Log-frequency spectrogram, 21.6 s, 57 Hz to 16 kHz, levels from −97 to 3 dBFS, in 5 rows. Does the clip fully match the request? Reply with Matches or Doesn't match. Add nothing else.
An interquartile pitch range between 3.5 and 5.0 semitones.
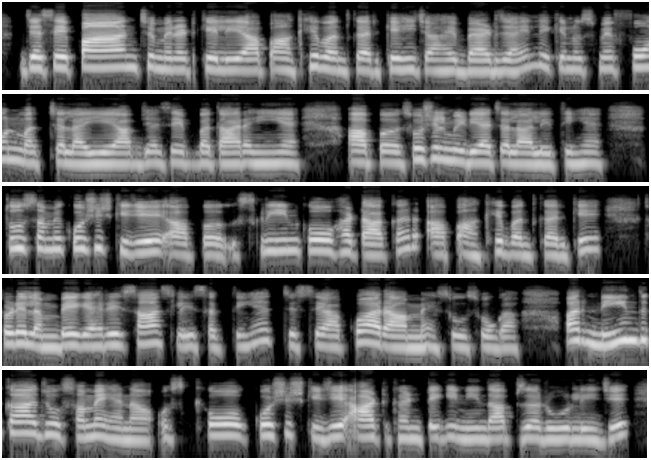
Matches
